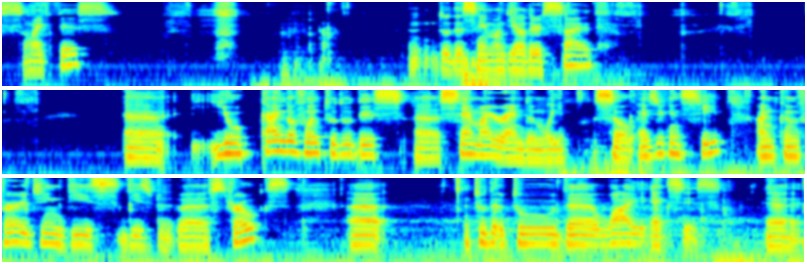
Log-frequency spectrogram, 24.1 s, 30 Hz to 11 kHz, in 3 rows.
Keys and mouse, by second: 3.3-6.0 middle drag, 6.0-14.4 drag, 14.4-21.4 middle drag.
